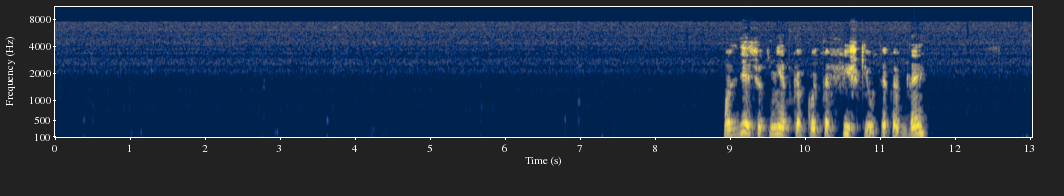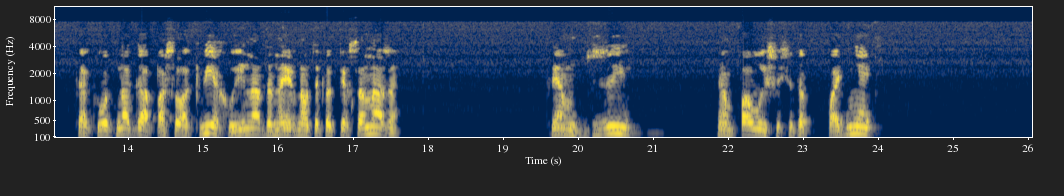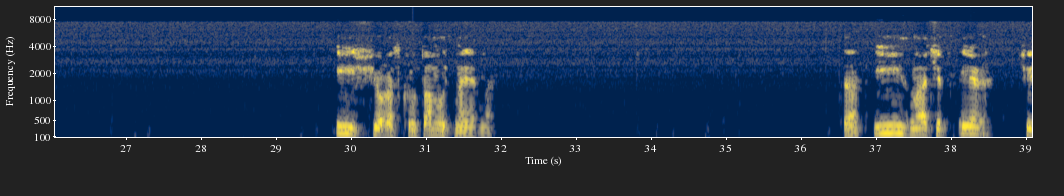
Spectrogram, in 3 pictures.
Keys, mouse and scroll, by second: 0.7 space, 1.5 space, 3.8 click, 3.8 space, 5.0 space, 6.6 space, 6.9 click, 9.7-14.9 drag, 9.7 space, 17.9 click, 20.3 g, 22.5 g, 24.0-27.0 middle drag, 27.3 g, 29.4 r, 30.8-34.0 middle drag, 34.2 r, 35.3-36.5 middle drag, 38.0 r.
